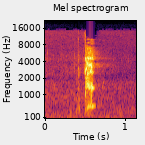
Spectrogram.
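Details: A single sharp, abrupt hiccup with a quick vocal click, against quiet background noise.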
